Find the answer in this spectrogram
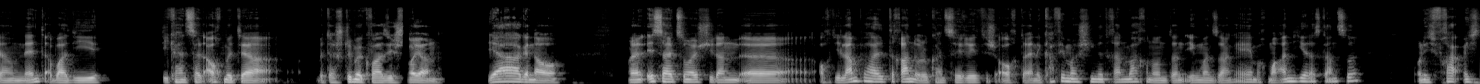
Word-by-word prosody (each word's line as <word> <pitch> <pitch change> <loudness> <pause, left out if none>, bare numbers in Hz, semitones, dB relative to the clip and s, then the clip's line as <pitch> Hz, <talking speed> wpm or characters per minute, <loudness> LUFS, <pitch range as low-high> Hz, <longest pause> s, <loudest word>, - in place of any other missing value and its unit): äh, 90 0 0
nennt, 95 +9 0
aber 95 -1 +2
die 100 +1 0 0.5
die - - -3
kannst 105 -1 +1
du - - -3
halt 105 - -1
auch - - +1
mit 105 -3 +1
der 90 -2 +2 0.3
mit - - -9
der 100 - -2
Stimme 110 +4 +4
quasi 95 -1 +1
steuern. 95 -5 +1 0.4
Ja, 130 +1 +5
genau. 95 -7 +2 0.6
Und 105 - +3
dann 110 - -1
ist 135 0 +5
halt 125 -1 +4
zum 115 -1 +2
Beispiel 110 0 0
dann, 105 0 0
äh, 100 -1 +2 0.3
auch - - -9
die 100 - -3
Lampe 150 +10 +1
halt 130 -3 +2
dran 125 0 +2
oder 90 - 0
du - - -6
kannst 100 0 -5
theoretisch 100 0 -2
auch - - -2
deine 85 +1 -4
Kaffeemaschine 130 -3 -1
dran 115 -1 -4
machen 125 -2 -3
und 95 0 -4
dann 95 +1 -3
irgendwann 100 -2 -4
sagen: 90 +3 -5
„Hey, 115 0 -4
mach 110 0 -8
mal - - -2
an 140 - 0
hier 140 0 0
das - - -4
Ganze.“ 160 +4 -4 0.5
Und 100 - -5
ich 105 0 -2
frage 130 - -2
mich 120 -6 -4
105 Hz, 225 wpm, -24 LUFS, 95-125 Hz, 0.6 s, Ja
